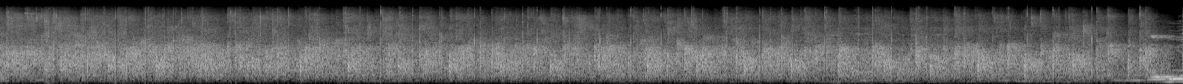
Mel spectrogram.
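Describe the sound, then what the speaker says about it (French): Church congregation applauding for the pastor, a steady dense roar of clapping from many hands that holds for the whole stretch, with faint voices mixed in. "On peut acclamer le Seigneur pour le pasteur."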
